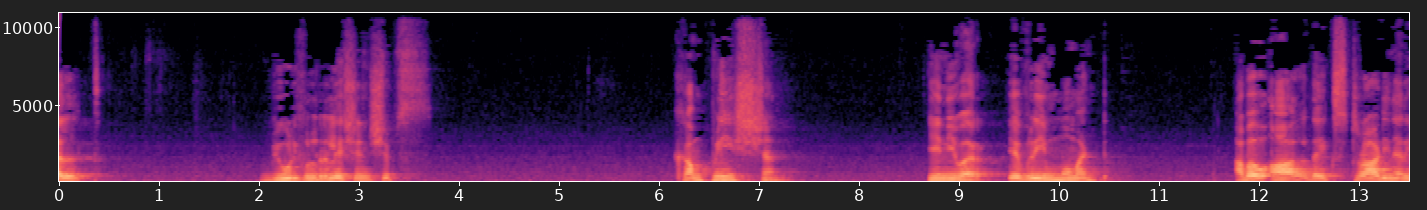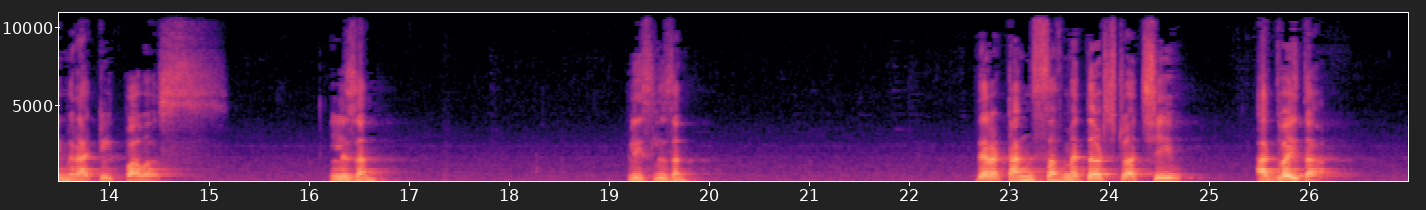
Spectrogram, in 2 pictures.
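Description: A man speaks calmly and expressively in short phrases, with pauses between them.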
